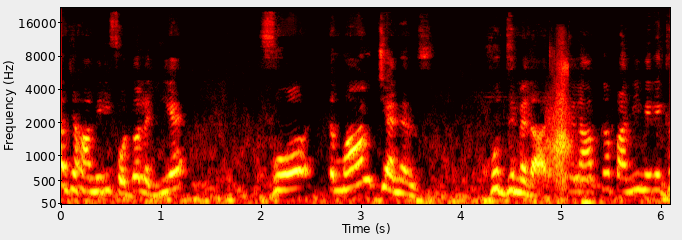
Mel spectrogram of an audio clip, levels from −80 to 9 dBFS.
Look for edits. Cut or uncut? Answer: cut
